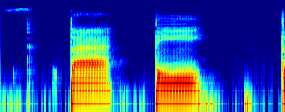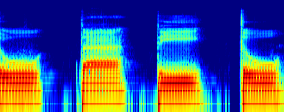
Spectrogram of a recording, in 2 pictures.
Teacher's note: tanpa sadar ujung lidahnya menjulur keluar mulut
